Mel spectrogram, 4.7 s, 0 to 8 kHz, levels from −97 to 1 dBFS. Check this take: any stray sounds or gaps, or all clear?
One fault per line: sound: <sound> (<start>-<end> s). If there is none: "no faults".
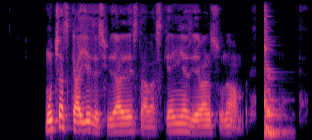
sound: thud (4.0-4.4 s)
